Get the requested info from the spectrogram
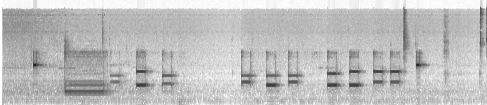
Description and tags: this was me dialing my cell phone Number on a Panasonic cordless phone and hanging up. So it's beep, dial tone, number dial and beep.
